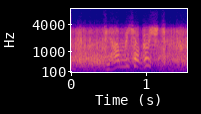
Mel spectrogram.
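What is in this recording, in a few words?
German aircraft destroyed mood med, speech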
